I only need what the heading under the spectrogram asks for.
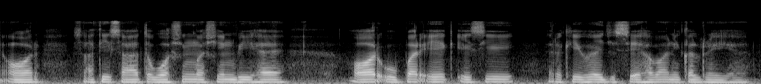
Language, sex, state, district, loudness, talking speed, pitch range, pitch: Hindi, male, Jharkhand, Palamu, -18 LUFS, 160 wpm, 110-120 Hz, 115 Hz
